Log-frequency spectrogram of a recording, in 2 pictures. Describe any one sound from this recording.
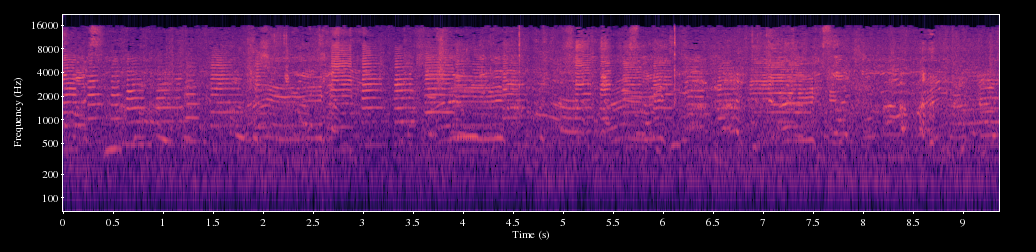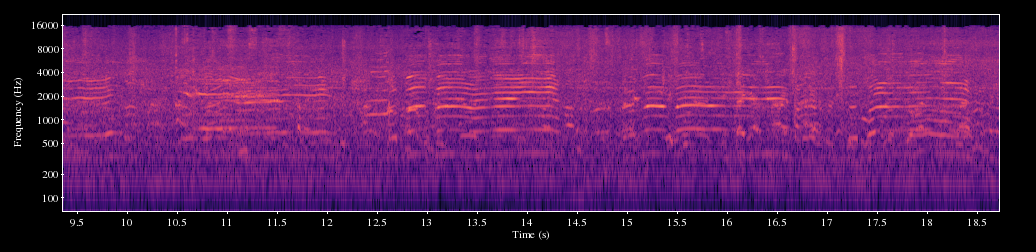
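A crowd murmurs and talks in the background.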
